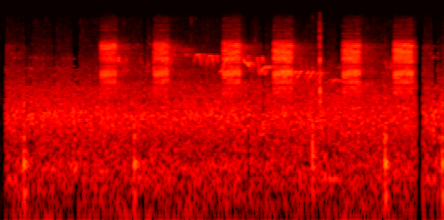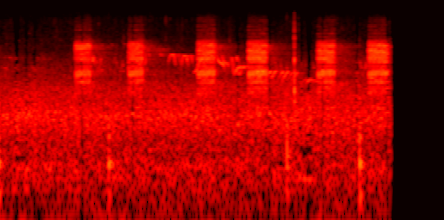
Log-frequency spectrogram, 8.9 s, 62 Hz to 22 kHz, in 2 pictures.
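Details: A corn crake at Østensjøvannet in 2015 gives its dry, rasping double crake, repeated about every half second, over a steady background hum and a few thin bird notes.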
